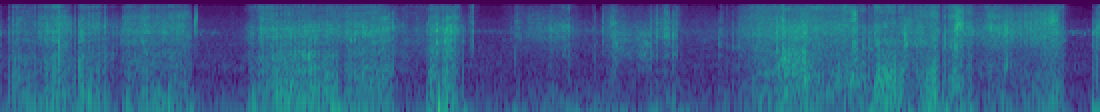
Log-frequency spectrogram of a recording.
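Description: Long black nails scratch the textured surface of a soft, padded grey woven polyester fabric cushion or bag. The result is a series of rough, rustling scrapes with a heavy low rumble underneath, broken by brief quiet gaps.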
